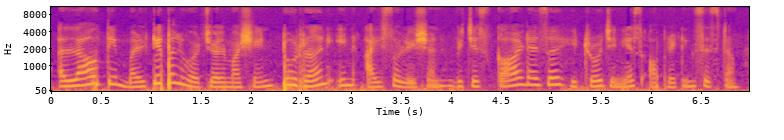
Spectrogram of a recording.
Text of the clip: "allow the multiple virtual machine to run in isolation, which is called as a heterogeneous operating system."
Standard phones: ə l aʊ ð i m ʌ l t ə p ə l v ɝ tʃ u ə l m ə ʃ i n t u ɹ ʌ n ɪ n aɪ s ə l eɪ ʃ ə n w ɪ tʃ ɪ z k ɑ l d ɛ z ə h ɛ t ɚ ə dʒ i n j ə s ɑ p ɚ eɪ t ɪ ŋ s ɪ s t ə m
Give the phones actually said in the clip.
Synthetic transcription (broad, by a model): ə l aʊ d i m ʌ l t ə p ə l v ɝ tʃ u ə l m ə ʃ i n t u ɹ ʌ n ɪ n aɪ s ə l eɪ ʃ ə n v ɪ tʃ ɪ z k ɑ l d ɛ z ə h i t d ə dʒ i n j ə s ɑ p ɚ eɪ t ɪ ŋ s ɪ s t ə m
